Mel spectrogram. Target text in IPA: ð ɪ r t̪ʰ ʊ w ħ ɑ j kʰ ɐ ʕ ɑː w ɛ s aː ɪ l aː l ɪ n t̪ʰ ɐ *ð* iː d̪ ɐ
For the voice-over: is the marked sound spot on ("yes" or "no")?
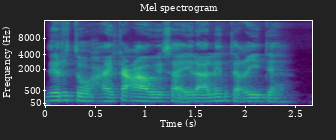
no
